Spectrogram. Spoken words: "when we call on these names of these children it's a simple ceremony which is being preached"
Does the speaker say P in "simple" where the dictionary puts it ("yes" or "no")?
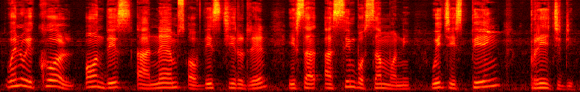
no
